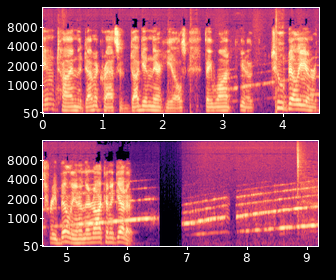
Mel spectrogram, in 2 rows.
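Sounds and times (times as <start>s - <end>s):
speech: 0.0s - 6.2s
fire alarm blaring a steady electronic tone: 2.9s - 9.1s.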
